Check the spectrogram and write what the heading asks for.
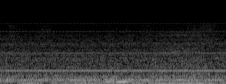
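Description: Steady background hiss with a low mains hum and a faint steady tone running through it: the recording's room tone.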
